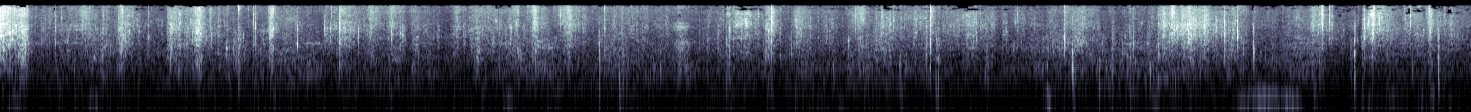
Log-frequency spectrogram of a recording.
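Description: Branches and leaves brush and snap as hikers push past.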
